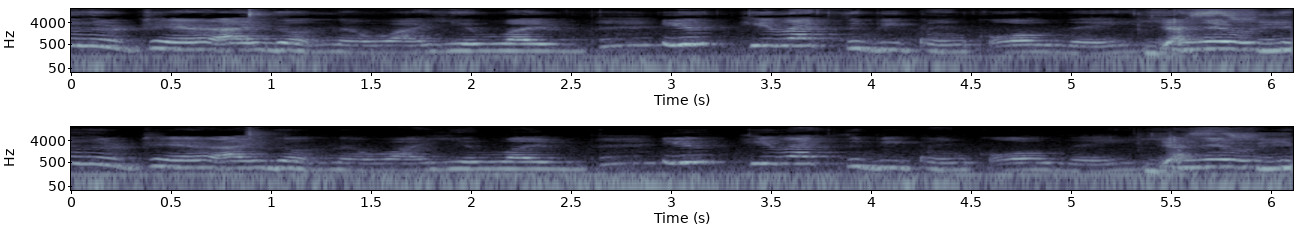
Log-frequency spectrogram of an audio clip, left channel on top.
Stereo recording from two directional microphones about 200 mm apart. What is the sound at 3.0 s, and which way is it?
A child's voice, 20° left (ahead or behind).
